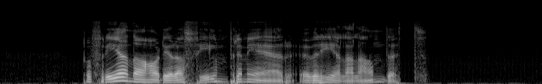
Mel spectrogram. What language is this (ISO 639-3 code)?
swe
